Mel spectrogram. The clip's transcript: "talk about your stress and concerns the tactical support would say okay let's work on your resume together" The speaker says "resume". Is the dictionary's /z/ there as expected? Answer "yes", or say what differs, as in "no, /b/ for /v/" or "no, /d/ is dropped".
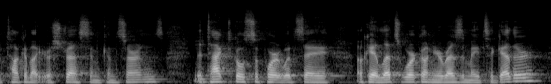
yes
